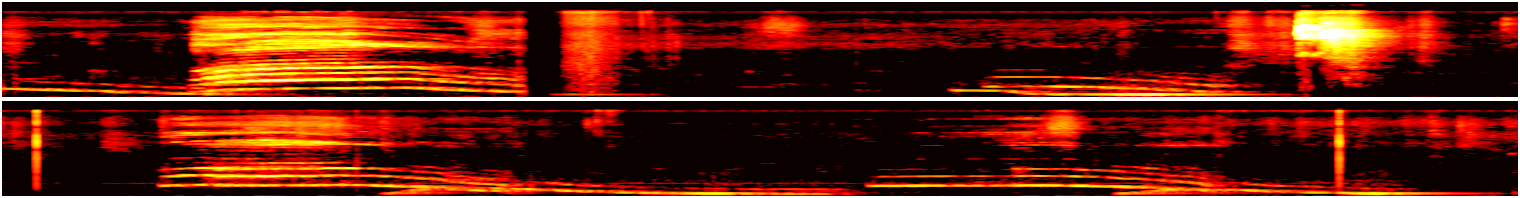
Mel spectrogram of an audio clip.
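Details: Angry domestic cat giving four drawn-out yowls, each sliding downward into a growl, separated by pauses, with a sharp clatter near the middle and brief clicks.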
